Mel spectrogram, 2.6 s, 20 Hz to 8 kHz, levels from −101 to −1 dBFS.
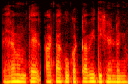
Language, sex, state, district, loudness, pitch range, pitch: Hindi, male, Uttarakhand, Uttarkashi, -33 LUFS, 110-115 Hz, 115 Hz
